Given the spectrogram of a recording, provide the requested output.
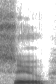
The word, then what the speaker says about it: Hsu: board member uh the her name is sue or h hsu is pronounced sue uh but anyway it's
